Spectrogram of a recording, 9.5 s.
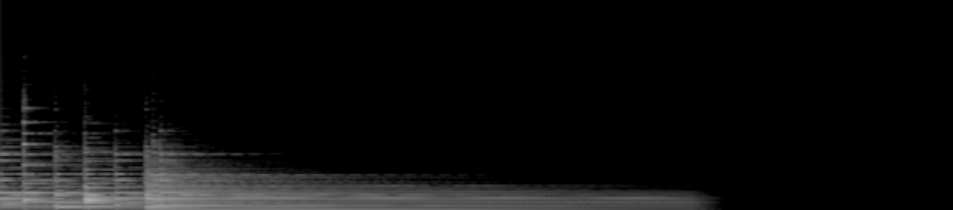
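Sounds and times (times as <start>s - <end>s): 
Model D synthesizer: 0.0s - 7.1s.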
